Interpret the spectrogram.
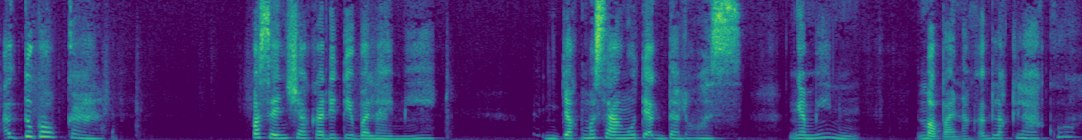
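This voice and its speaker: A woman acts out a long-suffering wife and struggling mother in a radio drama. Her voice sits fairly high, with an Ilocano accent. The sound is close and dry. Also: moderate pace, pauses often, fairly bright tone, no room sound. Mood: welcoming.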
